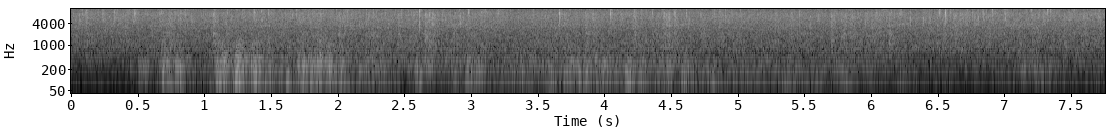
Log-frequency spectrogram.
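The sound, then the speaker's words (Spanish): A relaxation recording of a rainstorm played from a website: steady rain pours down while a deep rumble of thunder rolls through, swelling in the first couple of seconds and then easing into a continuous wash of rainfall. “Y la gente que me escucha, no ha llovido, está diciendo ahorita, oye, siempre tengo que andarte apagando tu nota.”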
